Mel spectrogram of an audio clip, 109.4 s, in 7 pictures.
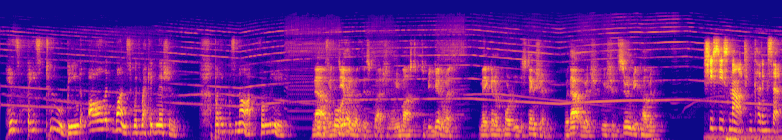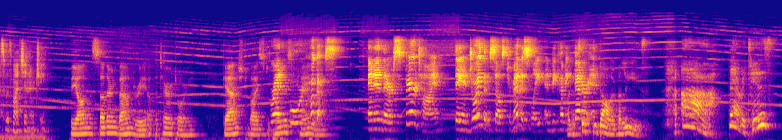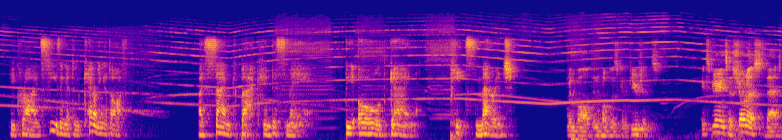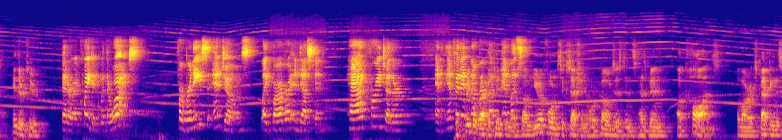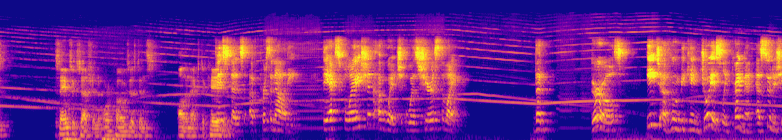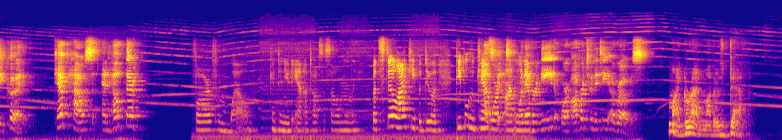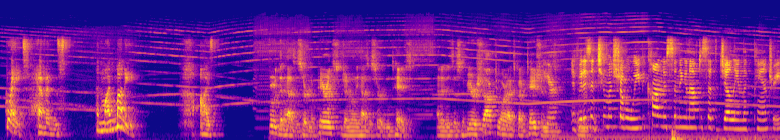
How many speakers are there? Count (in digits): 5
